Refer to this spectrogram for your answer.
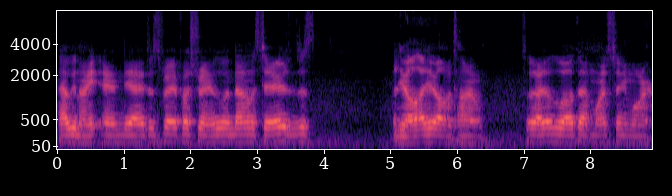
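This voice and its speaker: Speaking at a moderate pace, a man keeps a medium pitch in a monotone, flat intonation. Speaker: car crash survivor, motivational speaker. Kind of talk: interview. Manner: halting, slurred speech from brain injury.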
